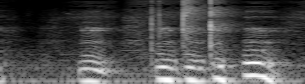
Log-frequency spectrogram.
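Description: Hands slapping in a rock-paper-scissors count: fists coming down onto open palms, several sharp smacks in the second half. Between them come short muffled 'mm' hums from people whose mouths are shut and full of water.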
